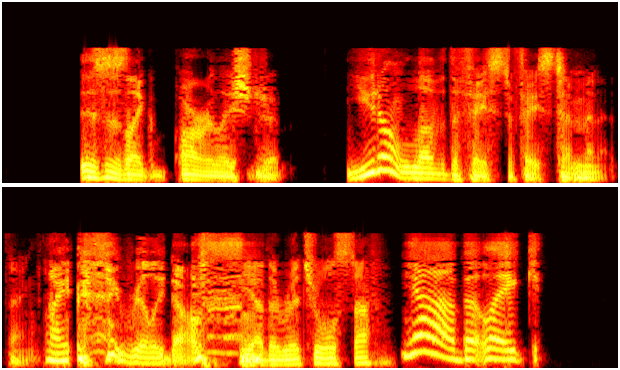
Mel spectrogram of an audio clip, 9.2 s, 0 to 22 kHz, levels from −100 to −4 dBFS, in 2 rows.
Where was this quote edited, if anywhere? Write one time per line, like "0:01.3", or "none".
0:06.4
